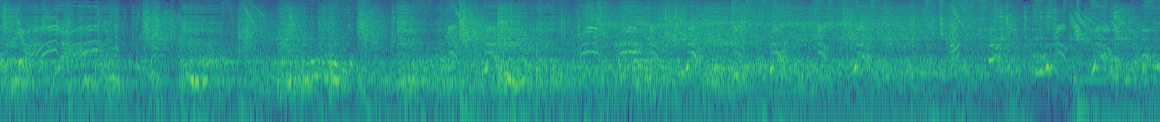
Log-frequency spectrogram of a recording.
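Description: Punches and kicks land with heavy impacts.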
